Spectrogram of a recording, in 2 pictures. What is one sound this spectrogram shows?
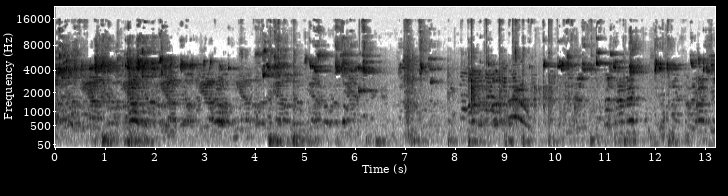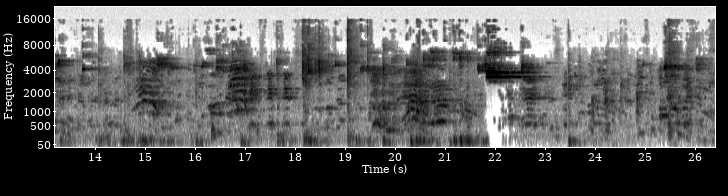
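Young players shout to each other, echoing in a large gym.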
